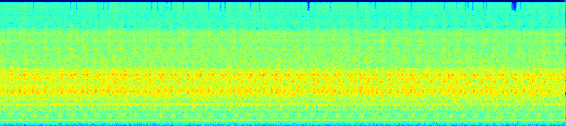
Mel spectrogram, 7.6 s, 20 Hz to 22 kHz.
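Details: 2005 BMW E61 525d diesel after water damage to the ECU: steady, even idle with a soft regular clatter, no misses or hunting. Engine sounds healthy.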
